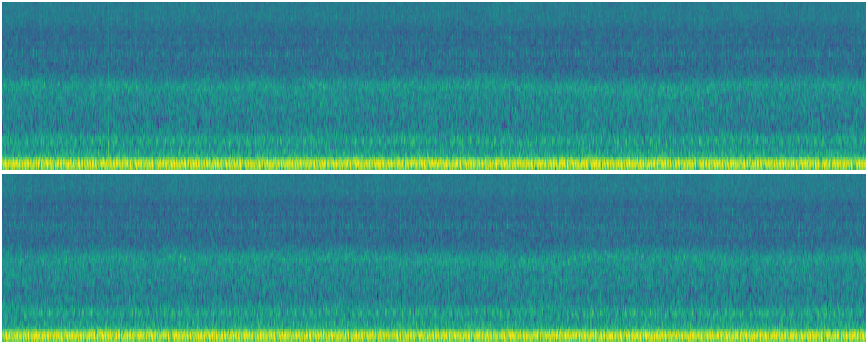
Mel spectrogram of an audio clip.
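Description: A propeller engine drones steadily and loudly.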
